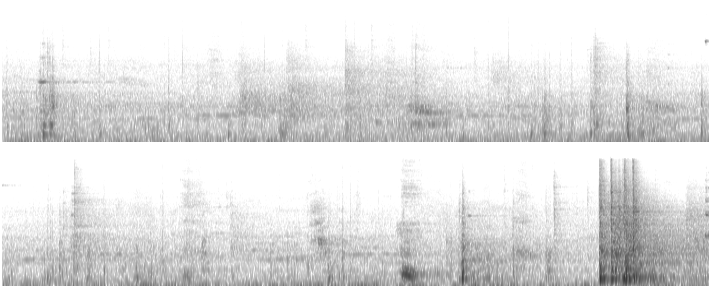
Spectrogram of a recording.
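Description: Faint background music over gym room tone during a set of barbell spider curls, with a few small knocks. Near the end comes one loud thud as the weighted barbell is set down.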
